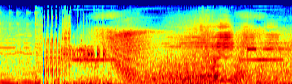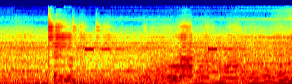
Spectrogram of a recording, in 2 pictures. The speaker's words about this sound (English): The Porsches are rolling. The flat sixes are fired.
